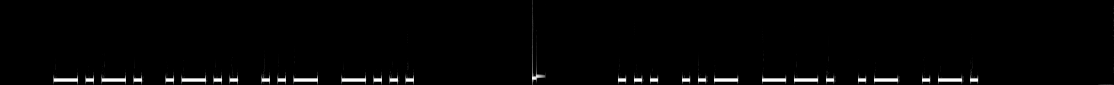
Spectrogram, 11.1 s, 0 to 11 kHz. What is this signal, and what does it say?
Morse code, heard as a keyed tone, about 15 wpm, 700 Hz. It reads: CLUB SUGAR
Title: Sentences from Top 1200 Words - New Word Drill Alt - 15wpm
